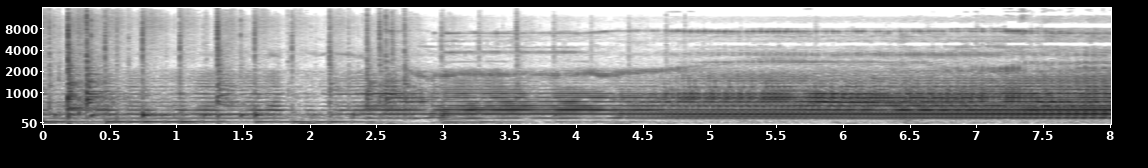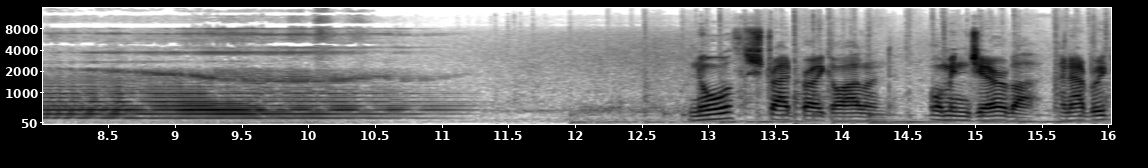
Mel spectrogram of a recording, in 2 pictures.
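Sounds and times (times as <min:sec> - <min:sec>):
didgeridoo drone: 0:00.0 - 0:16.0.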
